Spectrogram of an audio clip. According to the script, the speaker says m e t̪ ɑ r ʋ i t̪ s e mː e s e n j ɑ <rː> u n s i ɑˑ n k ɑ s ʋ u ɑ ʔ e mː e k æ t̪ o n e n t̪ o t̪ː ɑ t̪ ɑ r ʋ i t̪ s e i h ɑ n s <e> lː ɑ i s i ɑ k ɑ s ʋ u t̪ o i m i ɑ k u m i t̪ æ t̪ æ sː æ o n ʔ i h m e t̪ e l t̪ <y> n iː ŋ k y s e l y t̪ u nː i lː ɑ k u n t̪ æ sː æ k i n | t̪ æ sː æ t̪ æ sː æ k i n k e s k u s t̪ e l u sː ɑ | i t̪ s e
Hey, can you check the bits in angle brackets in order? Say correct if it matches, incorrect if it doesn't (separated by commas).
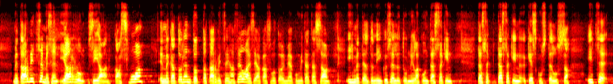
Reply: correct, correct, correct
